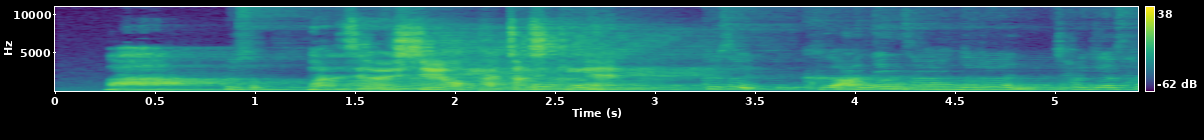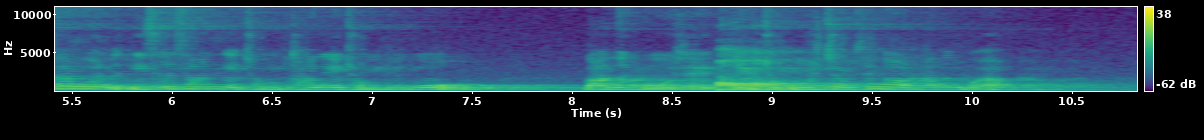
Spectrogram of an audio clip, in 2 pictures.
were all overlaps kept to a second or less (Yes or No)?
Yes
